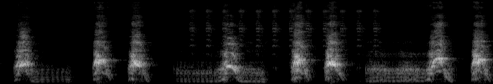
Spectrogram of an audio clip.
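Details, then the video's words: Shih Tzu giving loud, abrupt barks, several in quick pairs, separated by softer low rumbling or whining sounds between the bursts. "Funny Dogs Barking to Make Your Dog Bark"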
